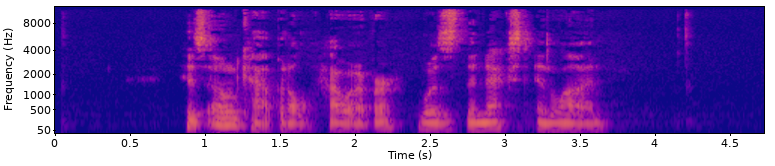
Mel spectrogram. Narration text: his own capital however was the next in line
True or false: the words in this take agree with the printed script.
true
